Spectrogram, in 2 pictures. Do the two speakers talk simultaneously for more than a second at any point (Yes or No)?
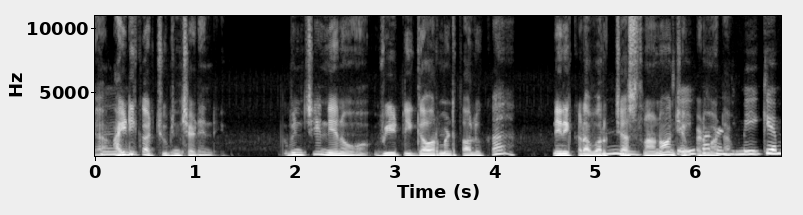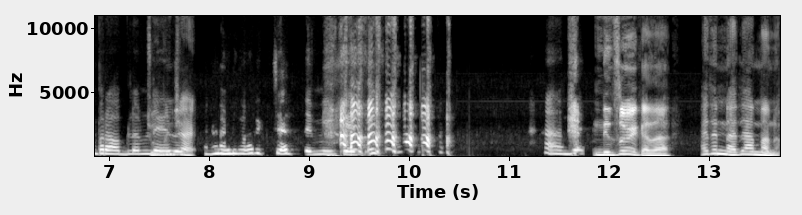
No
